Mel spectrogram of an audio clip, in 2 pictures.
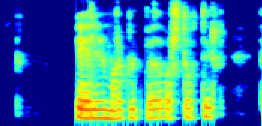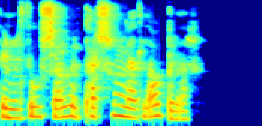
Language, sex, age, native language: Icelandic, female, 20-29, Icelandic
